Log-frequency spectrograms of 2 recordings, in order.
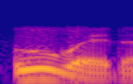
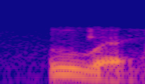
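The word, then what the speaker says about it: wu wei: And it's pronounced Uwe then. Uwe. – Uwe, yeah.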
